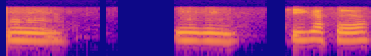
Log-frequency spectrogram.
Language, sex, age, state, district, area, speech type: Assamese, female, 45-60, Assam, Nagaon, rural, conversation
